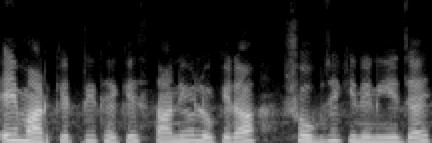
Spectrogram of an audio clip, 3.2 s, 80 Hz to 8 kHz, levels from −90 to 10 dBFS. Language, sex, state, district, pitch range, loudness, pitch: Bengali, female, West Bengal, Purulia, 240-270 Hz, -20 LUFS, 255 Hz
